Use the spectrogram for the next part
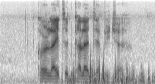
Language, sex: English, male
